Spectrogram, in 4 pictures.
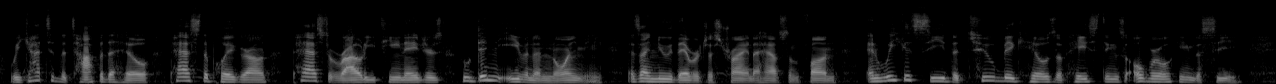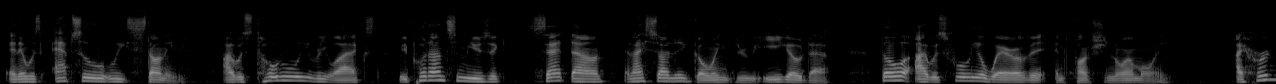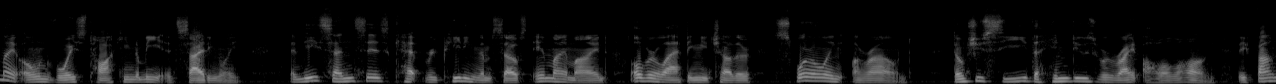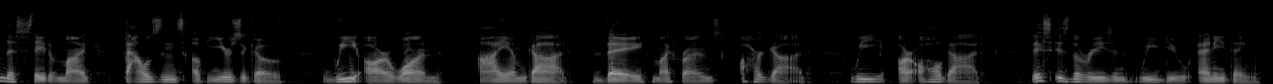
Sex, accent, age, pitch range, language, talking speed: male, American, 20-39, 95-135 Hz, English, 165 wpm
